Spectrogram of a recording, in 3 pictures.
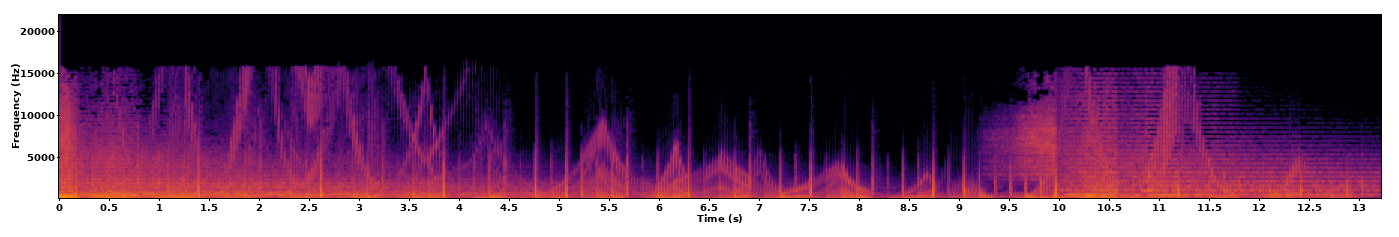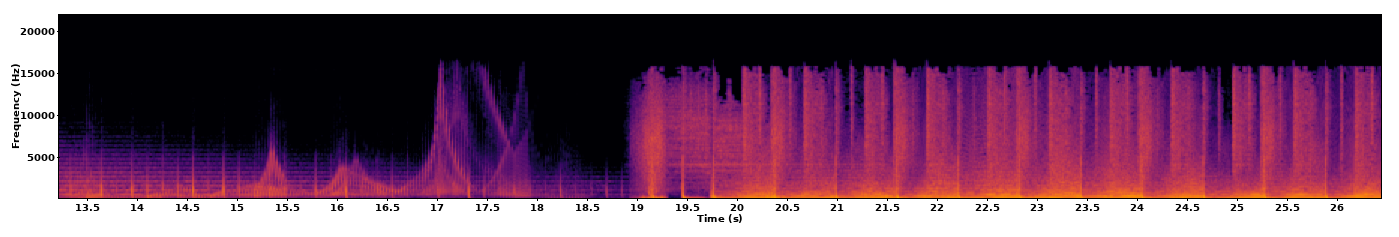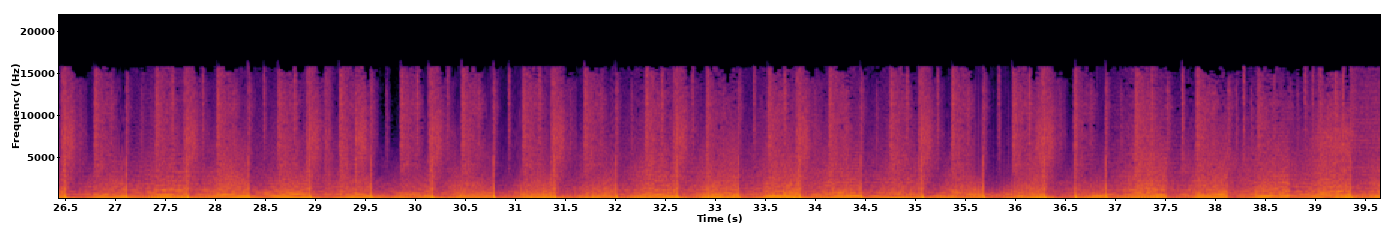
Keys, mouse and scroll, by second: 5.9 click, 6.8 click, 11.8 alt+BackSpace, 14.0 BackSpace, 14.1 click, 16.2 typing, 31.5 typing, 34.2 -, 37.7 click.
